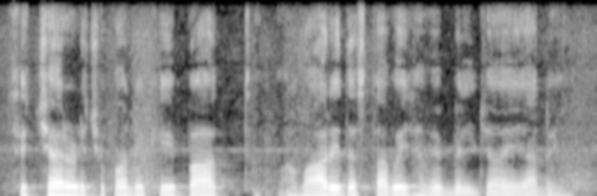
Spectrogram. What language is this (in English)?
Hindi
